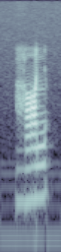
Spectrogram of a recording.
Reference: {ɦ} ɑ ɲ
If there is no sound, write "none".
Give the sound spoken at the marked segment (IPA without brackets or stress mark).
ɦ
